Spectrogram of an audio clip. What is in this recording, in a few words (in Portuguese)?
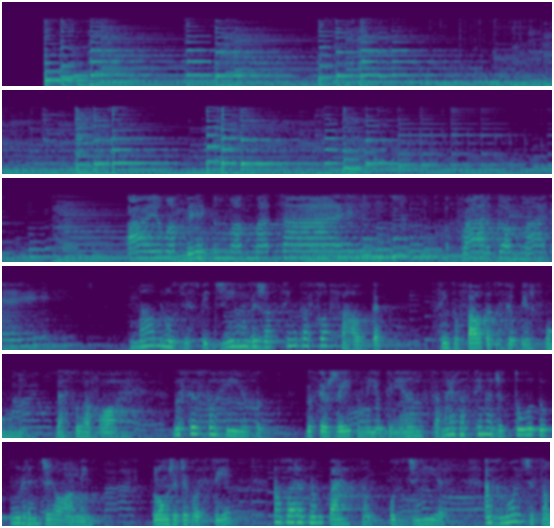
Volta Logo Feminino; Dia Dos namorados; Telemensagens 2017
